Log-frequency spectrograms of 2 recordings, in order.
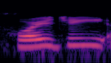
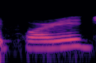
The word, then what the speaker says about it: porridge: is porridge okay so instead of saying porgy we are going to say porridge instead and um for the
